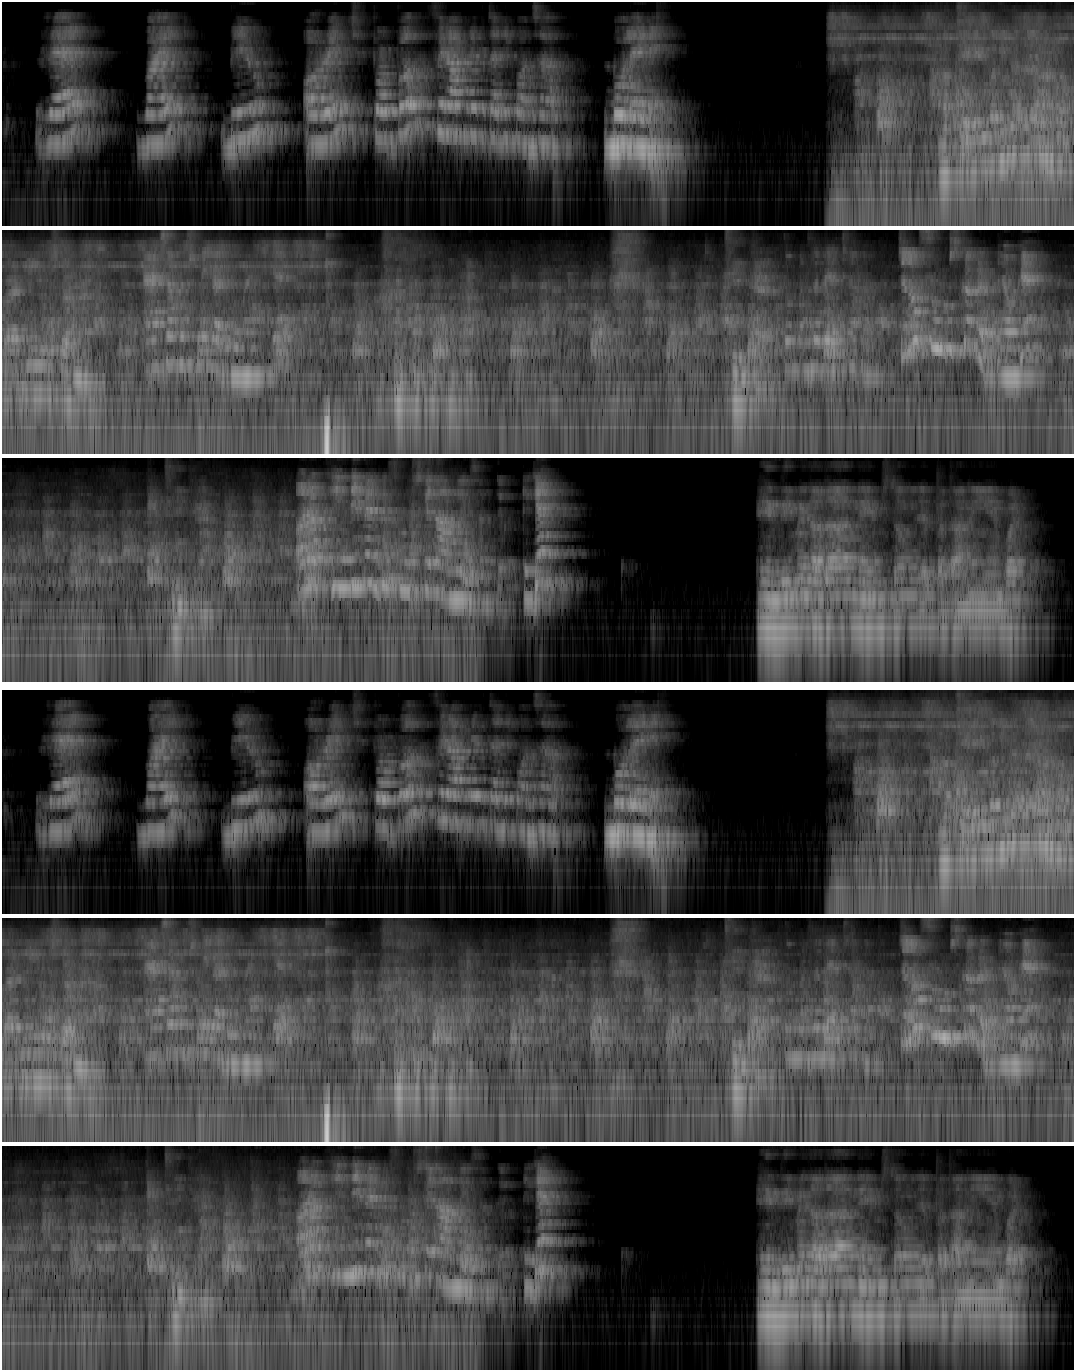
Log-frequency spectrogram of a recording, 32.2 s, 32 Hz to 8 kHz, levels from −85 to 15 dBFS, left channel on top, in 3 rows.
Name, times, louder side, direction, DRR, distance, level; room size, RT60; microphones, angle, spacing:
voice 1, 0.3-0.9 1.4-1.9 2.2-2.7 3.0-5.6 6.0-6.7 12.1-13.6 17.8-17.9 18.5-21.2 24.4-27.0, left 2 dB, 65° left, -2 dB, 0.5 m, -35 dB
Cricket, 8.2-14.0, equal, 20° right, 1.2 m, -43 dB
sound 1, 8.5-26.2, right 1 dB, 65° right, 0.6 m, -42 dB
voice 2, 9.3-11.7 14.4-15.3 16.8-17.2 17.9-18.6 23.1-23.6 29.0-31.6, equal, 5° right, -8 dB, 0.5 m, -36 dB
3.0 x 2.1 x 2.9 m, 0.70 s
head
